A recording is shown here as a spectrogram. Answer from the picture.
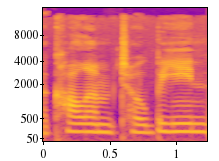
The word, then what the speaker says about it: Colm Tóibín: This is the adaptation of the Colm Tóibín novel. That is how you pronounce it, by the way. I looked it up.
